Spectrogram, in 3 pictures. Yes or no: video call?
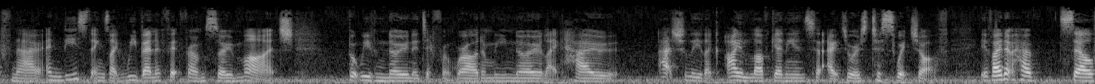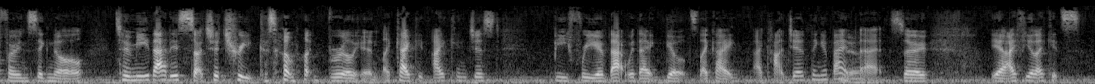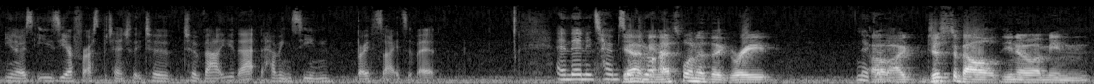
no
